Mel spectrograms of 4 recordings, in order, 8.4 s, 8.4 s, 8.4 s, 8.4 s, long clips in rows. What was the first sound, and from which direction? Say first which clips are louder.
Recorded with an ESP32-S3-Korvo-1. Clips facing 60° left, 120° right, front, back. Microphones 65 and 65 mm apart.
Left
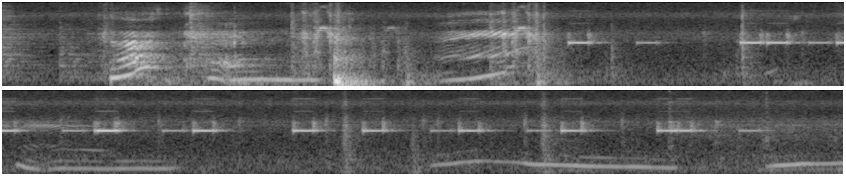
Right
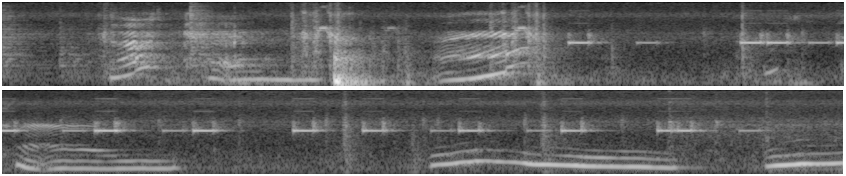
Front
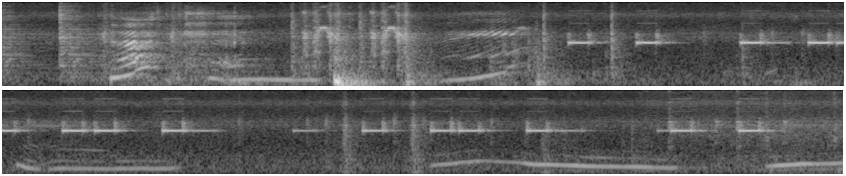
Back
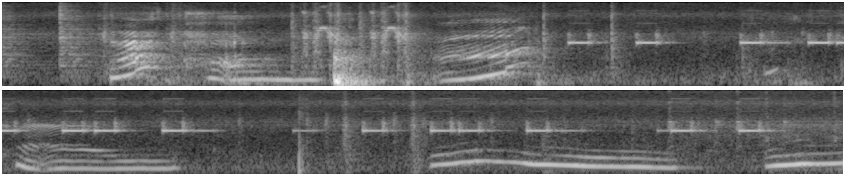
A child speaking: left 5 dB, back 4 dB; 110° left.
